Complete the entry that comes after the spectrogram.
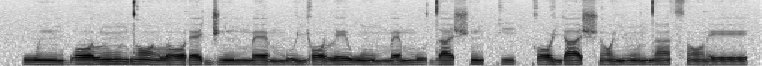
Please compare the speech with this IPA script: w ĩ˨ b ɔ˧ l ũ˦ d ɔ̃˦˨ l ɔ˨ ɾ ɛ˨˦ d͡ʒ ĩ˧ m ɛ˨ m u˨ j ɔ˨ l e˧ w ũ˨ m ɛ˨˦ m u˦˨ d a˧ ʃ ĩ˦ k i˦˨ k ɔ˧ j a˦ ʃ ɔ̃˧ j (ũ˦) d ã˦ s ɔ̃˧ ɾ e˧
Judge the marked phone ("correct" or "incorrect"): correct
